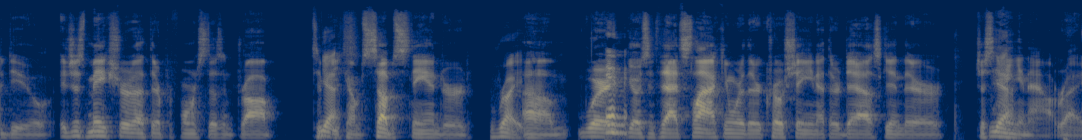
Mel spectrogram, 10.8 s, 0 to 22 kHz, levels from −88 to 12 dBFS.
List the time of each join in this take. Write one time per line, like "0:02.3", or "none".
none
